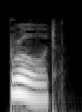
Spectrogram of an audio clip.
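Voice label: "broad", British; Business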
